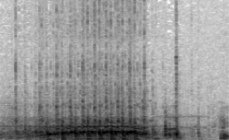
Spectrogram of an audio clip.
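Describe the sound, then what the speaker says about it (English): A sewing machine stitches a fabric appliqué pot holder, its needle running in a fast steady mechanical whirr for about two seconds before slowing and stopping, close and clear with no talk. "You lift up that presser foot and let your fabric fold just a little bit and begin stitching down to the next corner."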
